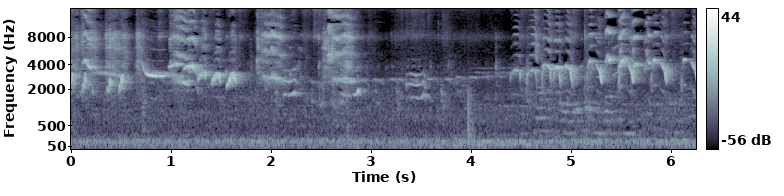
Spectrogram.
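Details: Laughingthrush singing strongly: busy, high, chattering phrases of rapid chirps and twitters, a short lull, then a renewed run of quick sharp notes.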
